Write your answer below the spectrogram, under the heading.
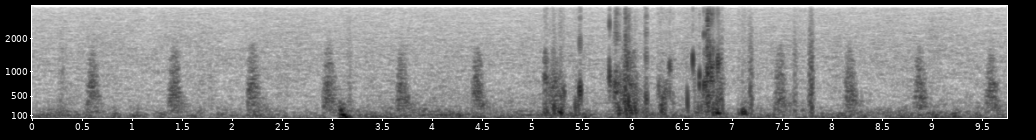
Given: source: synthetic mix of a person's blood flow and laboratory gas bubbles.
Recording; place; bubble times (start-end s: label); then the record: Doppler ultrasound of blood flow; subclavian vein
5.11-5.34 s: bubbles
5.41-5.53 s: bubbles
5.75-6.17 s: bubbles
6.24-6.43 s: bubbles
6.52-6.93 s: bubbles
7.06-7.17 s: bubbles
From the record:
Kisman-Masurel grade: 222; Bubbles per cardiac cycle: several, 3 to 8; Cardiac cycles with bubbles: 10 to 50%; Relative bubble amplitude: moderate (0.250 to 0.450); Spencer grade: 2 (many but less than half of the cardiac periods contain bubble signals, singularly or in groups); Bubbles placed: anywhere in the cardiac cycle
